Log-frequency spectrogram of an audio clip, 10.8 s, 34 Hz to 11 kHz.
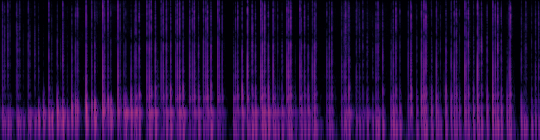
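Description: A large, thin, ribbed rectangular clear plastic box lid, held in the hands, is tapped quickly and continuously with the fingertips and nails. The taps are short, dry and hollow, with a low, drum-like body around 117 Hz, little brightness, and almost no ring after each hit, falling into brief pauses between bursts.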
